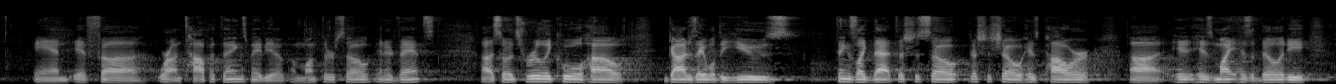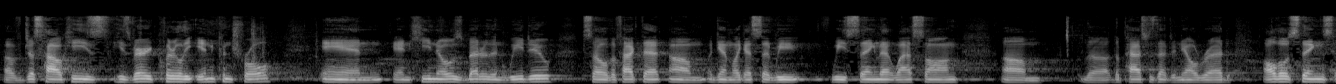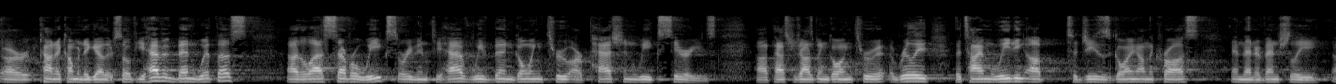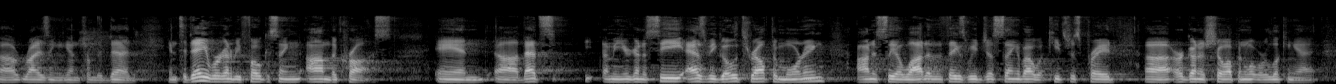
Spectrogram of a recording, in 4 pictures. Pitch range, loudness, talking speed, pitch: 115-125 Hz, -24 LUFS, 215 wpm, 120 Hz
